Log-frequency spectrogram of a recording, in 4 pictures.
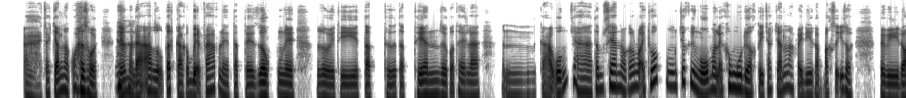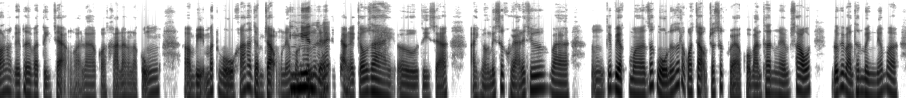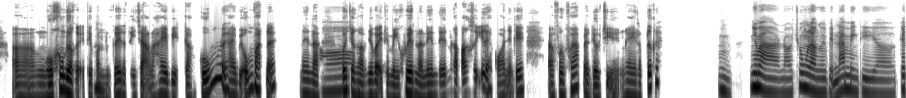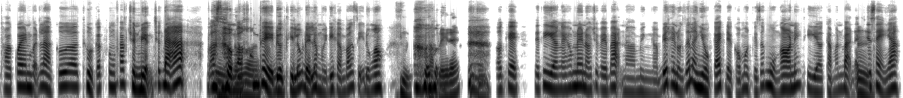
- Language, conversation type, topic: Vietnamese, podcast, Mẹo ngủ ngon để mau hồi phục
- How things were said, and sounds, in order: laughing while speaking: "có"; laugh; laughing while speaking: "bao giờ"; other background noise; chuckle; laugh; tapping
